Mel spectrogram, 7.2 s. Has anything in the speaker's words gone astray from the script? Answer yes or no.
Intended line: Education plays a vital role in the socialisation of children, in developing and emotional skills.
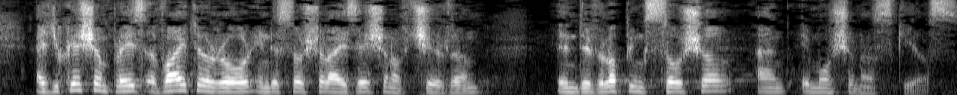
yes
